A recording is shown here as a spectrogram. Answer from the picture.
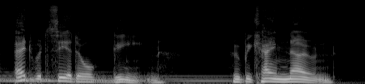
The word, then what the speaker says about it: Gein: Now, I have been mispronouncing his name, so I must come clean immediately. His name is Ed Gein. Edward Theodore Gein, although it's spelt G-E-I-N. – We thought it was Gein. – I did. – But it's Gein.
